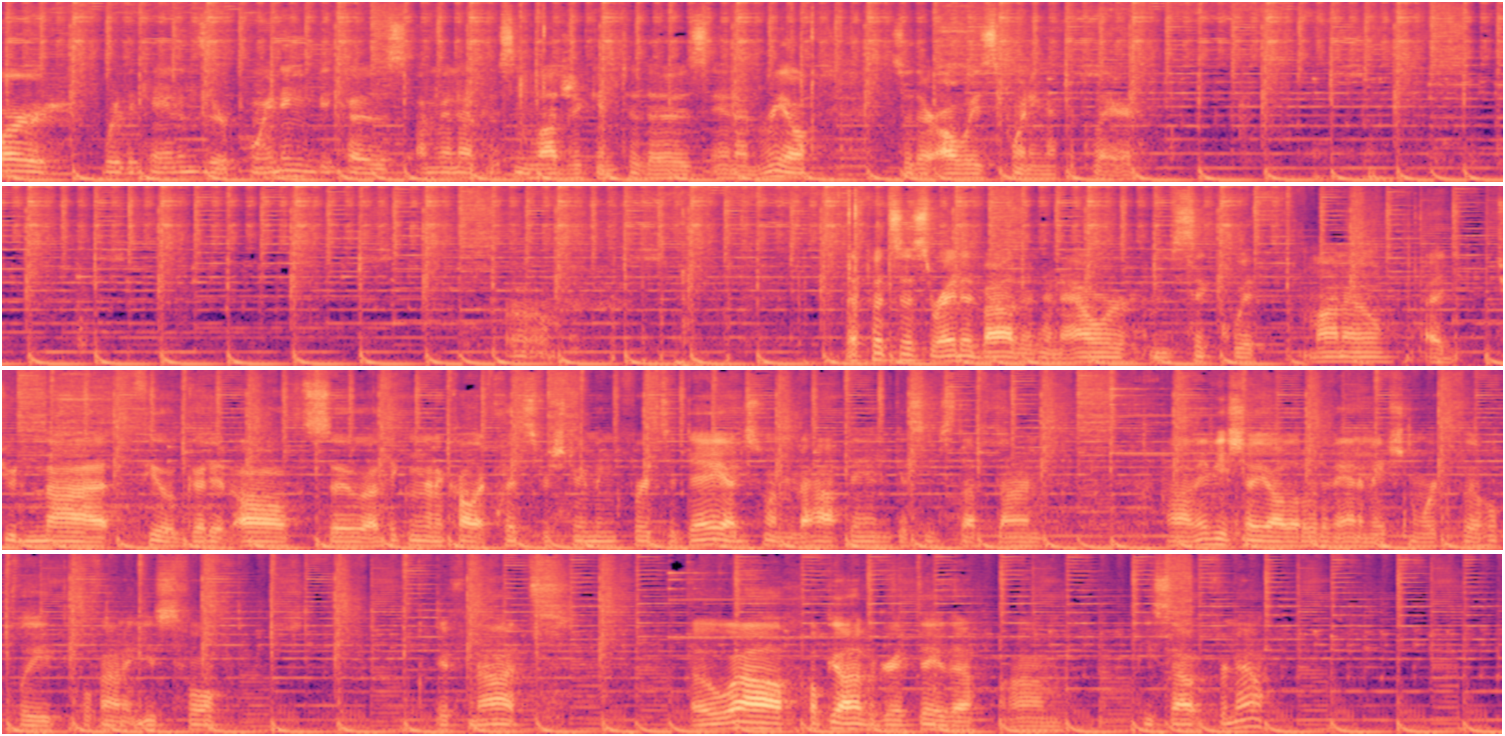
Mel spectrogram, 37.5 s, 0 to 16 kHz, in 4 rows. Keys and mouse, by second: 3.5 a, 5.2 r, 14.7 ctrl+s, 26.6 r, 27.5 r, 30.0 r, 34.0 r.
